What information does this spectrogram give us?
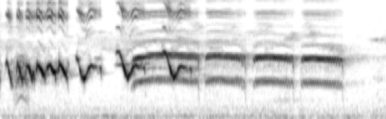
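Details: Female laughingthrush singing: a few rapid wavering whistles, then a series of clear, level whistled notes with strong harmonics, each about half a second long, gradually fading.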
